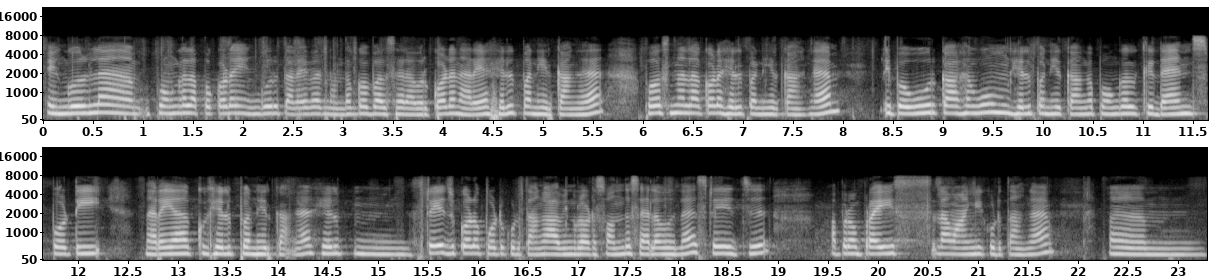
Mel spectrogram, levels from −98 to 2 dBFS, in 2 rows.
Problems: background sounds at intervals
